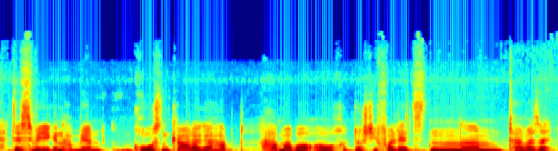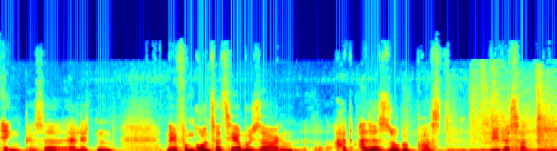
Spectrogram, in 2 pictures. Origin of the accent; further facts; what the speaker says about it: Mönchengladbach, North Rhine-Westphalia, Germany; Schelsen ist natürlich mein Dorf. Ich komme aus Schelsen, war damals äh, begleitend dabei, wie der Verein gegründet worden ist, als, als sehr junger Mensch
